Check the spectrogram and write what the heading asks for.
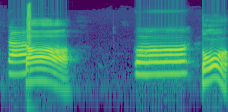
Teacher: زبان کا سیرا اور اوپر کی دانتوں کے جڑ سے ادا ہوتے ہیں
